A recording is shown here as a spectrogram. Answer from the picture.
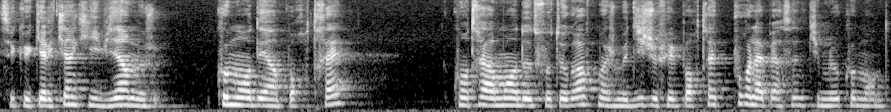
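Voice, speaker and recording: A woman at medium pitch, very fast and monotone, with flat intonation. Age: 40s. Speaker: portrait photographer. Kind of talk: interview. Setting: photo studio.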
